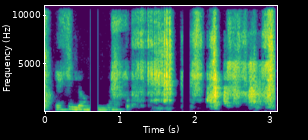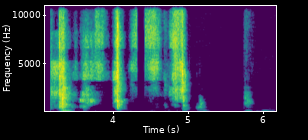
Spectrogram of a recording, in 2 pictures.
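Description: A sheet of paper rustles and crinkles as it is handled.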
